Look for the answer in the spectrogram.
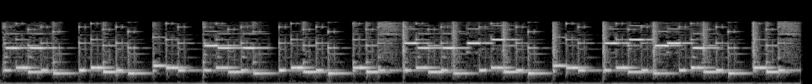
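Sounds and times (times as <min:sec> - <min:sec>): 
Nokia message tone: 0:00.0 - 0:07.9.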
